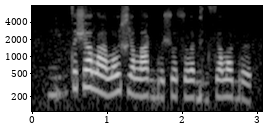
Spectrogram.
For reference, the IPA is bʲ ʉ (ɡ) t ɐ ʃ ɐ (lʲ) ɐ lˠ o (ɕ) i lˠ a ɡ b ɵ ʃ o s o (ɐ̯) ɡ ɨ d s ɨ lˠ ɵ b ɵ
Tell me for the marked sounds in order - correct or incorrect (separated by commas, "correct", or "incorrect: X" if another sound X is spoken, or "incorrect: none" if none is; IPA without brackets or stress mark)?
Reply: correct, incorrect: lˠ, correct, correct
